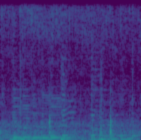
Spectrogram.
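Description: Quiet background music over faint sizzling of bitter gourd and onion frying in a clay kadai, with two light ticks of the spoon against the pot.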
